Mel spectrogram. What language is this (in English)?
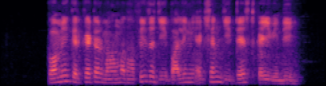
Sindhi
